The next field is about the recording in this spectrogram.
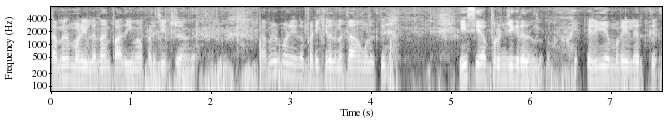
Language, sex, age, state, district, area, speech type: Tamil, male, 18-30, Tamil Nadu, Nagapattinam, urban, spontaneous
